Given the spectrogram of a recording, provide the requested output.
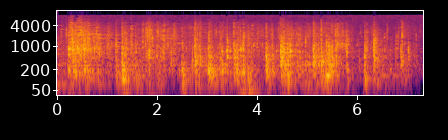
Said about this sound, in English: The whole thing's crumbling. Watch out.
